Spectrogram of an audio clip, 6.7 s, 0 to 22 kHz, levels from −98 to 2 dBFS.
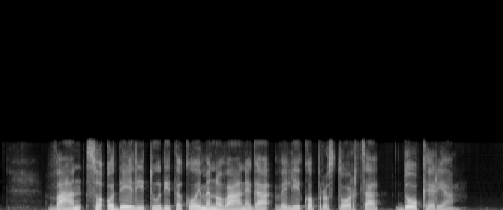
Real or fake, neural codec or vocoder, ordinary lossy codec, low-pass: fake; codec, 16 kHz, 4 kbps, X-Codec, HuBERT features, trained on LibriSpeech; none; 7.2 kHz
